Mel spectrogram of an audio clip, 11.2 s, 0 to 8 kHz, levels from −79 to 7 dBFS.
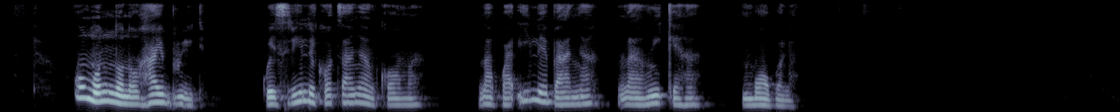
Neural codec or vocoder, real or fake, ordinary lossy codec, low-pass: codec, 16 kHz in and 24 kHz out, 2.2 kbps, FireRedTTS-2 codec; fake; none; 7.2 kHz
